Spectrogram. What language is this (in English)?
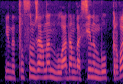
Kazakh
